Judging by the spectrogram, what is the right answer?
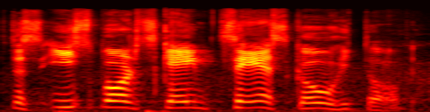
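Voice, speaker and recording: A man with a Swiss German accent streaming a shooter game, joking, boasting and breaking into loud outbursts. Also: high voice, moderate pace. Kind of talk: casual gaming chat.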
